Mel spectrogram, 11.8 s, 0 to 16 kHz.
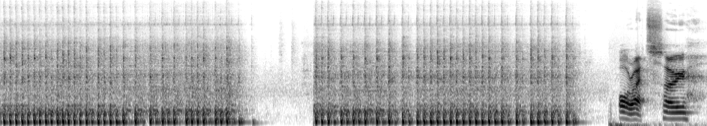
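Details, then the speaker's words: Cold 150 four-stroke, with adjusted lifters, fresh fuel and a new generic carb the owner suspects is jetted too small: uneven, lumpy beat, stops, restarts and still stumbles; poor running. "even with properly adjusted lifters, fresh fuel, and tinkering with the carb on the 150, I just can't get it to run well."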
